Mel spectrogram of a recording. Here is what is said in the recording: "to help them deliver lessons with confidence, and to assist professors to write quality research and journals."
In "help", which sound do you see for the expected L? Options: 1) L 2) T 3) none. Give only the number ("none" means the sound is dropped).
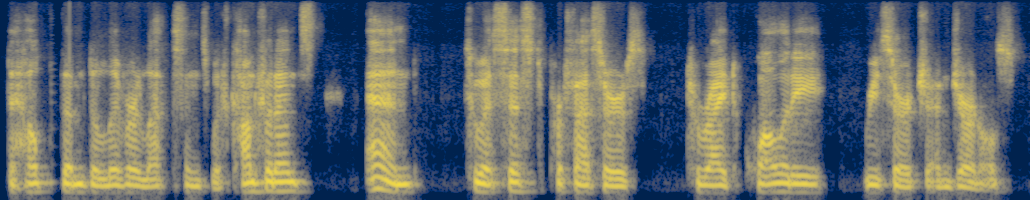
1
